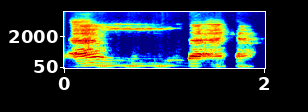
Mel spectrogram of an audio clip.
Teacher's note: Meskipun namanya iklab, bacanya tetap ada gunnahnya. · Tetap ada mim kecilnya itu. Nun sukunnya berubah jadi mim.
